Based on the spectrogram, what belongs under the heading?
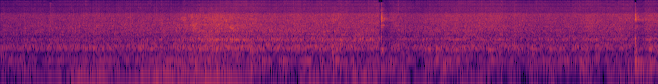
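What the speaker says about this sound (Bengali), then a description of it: "মশলাটা আমার কষানো হয়ে যাচ্ছে দেখো তেল ছেড়ে ছেড়ে যাচ্ছে" Spice paste fries in oil, a loud continuous sizzle with occasional stirring as it is cooked down for a village-style koi fish curry, with a couple of faint clicks near the end.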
